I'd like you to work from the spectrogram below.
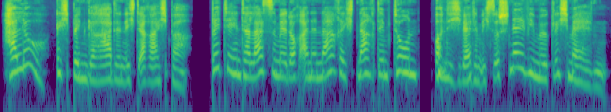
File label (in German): ich ansage, anrufbeantworter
